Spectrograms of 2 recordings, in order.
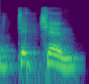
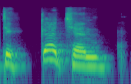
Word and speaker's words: Tikchen: By the way, Tikka is only abbreviated into Tik when you need a 1 syllable instead of 2 syllables. Okay. So Tikchen sounds nice, and Tikkachen is not ever used.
